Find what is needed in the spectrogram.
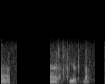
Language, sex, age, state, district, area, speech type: Bengali, male, 45-60, West Bengal, North 24 Parganas, urban, conversation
